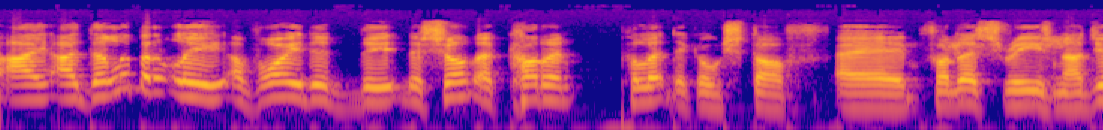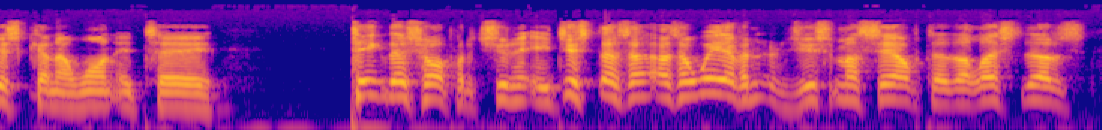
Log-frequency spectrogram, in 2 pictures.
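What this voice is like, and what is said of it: Foreign-sounding accent. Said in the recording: “some foreign dude with a strange accent.”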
